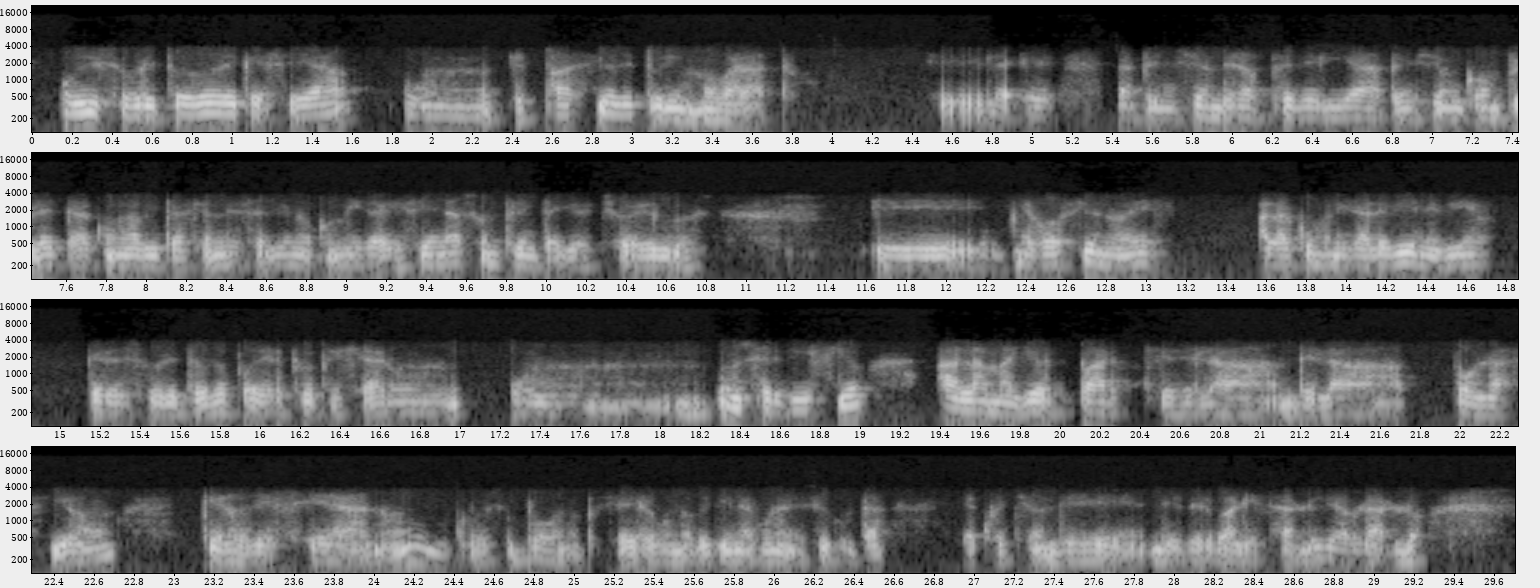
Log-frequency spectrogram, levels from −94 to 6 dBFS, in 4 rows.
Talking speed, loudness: 165 wpm, -23 LUFS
